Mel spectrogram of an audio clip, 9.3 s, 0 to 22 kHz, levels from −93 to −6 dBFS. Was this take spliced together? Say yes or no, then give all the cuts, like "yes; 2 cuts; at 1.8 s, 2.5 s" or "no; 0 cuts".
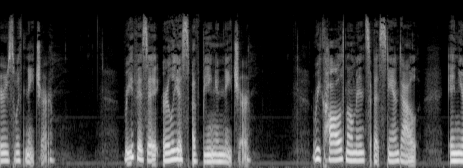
yes; 4 cuts; at 3.2 s, 3.8 s, 6.9 s, 7.4 s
